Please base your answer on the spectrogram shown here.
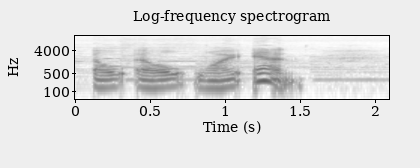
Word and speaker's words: Llyn: in Welsh are spelled L-L-Y-N, and double L's in Welsh are pronounced with a TH. It's a th sound. Llyn is the way you would actually pronounce my name in Welsh, and I really love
